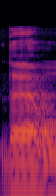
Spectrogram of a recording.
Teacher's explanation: വാവിനെ 4 ഹറക്കത്തിൻ്റെ അളവിൽ അല്ലെങ്കിൽ വീണ്ടും 5 6 ഹറക്കത്തിൻ്റെ അളവ് വരെ ദീർഘം നൽകി ഇഷ്ബാ പൂർത്തിയാക്കാവുന്നതാണ്. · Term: മദ്ദ ആരിദുൽ സുക്കൂൻ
